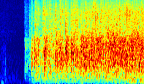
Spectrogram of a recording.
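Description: Audience applause bursts in abruptly after a brief silence, then holds as dense, loud, steady clapping from a crowd, with no letup to the end.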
